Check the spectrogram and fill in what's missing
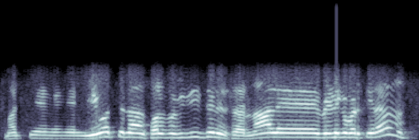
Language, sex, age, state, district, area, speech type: Kannada, male, 45-60, Karnataka, Dakshina Kannada, rural, conversation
